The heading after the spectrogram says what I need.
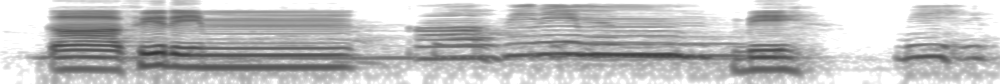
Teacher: رم یہاں پہ اقلاب ہو رہا ہے, تنوین کے بعد با آ گیا, اس با کی وجہ سے یہاں پہ اقلاب ہو رہا ہے, نون کی آواز می میں پڑھی جائے گی, یعنی کہ رن پڑھنا تھا رم پڑھ رہے ہیں, رن اور رم, رم میں منہ بند ہو جاتا ہے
